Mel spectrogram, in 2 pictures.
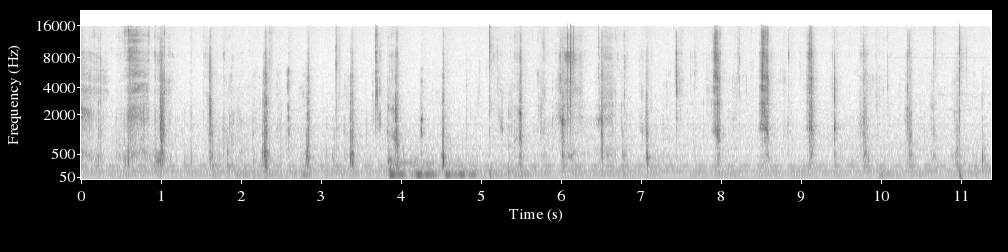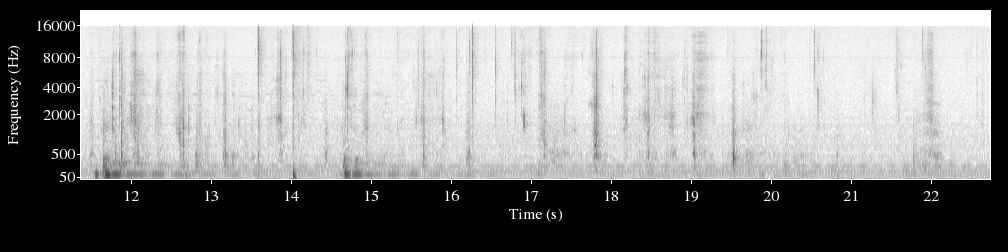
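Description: A person chewing crunchy food: an irregular stream of short crisp crunches and wet mouth clicks, with a few soft low thuds scattered through.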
